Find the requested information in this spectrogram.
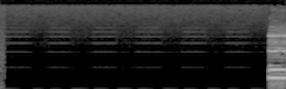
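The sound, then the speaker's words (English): A telephone number is dialed: a rapid, even series of faint electronic beeps repeats steadily, and then a voice cuts in abruptly. “I'm going to dial the number and call.”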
